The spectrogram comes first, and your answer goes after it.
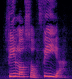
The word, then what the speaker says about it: filosofía: Filosofía. En este caso, fi es la sílaba que recibe el énfasis y el acento ortográfico está encima de la i para marcar ese hecho.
